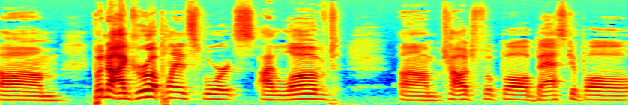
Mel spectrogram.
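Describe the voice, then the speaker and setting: The recording is very clean, the background silent. Speech comes at a very slow pace. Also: man, medium pitch for a man, ordinary pitch variation. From Alabama, Birmingham. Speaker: sports beat writer. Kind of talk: interview. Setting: studio.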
